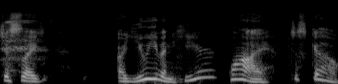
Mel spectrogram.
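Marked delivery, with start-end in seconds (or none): 1.2-3.4 put-on genteel, cutting voice, pitched higher. Retelling a film scene, the speaker quotes Doc Holliday dismissing a man, mock-condescending. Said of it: "So condescending".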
